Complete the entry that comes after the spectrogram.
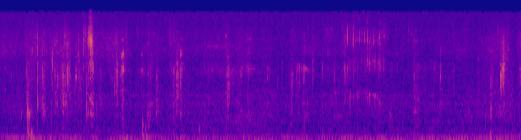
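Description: Close-miked chewing and wet mouth sounds of eating squid adobo with rice: a quick, uneven string of short clicks and smacks, a few louder ones about a third of a second and a second in.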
